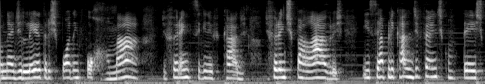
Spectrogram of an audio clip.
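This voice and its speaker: A woman gives an online language lesson in a fairly high voice. She explains step by step, repeats her examples and checks in with rhetorical questions, with faint music underneath. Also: a little mellow. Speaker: Hebrew teacher.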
